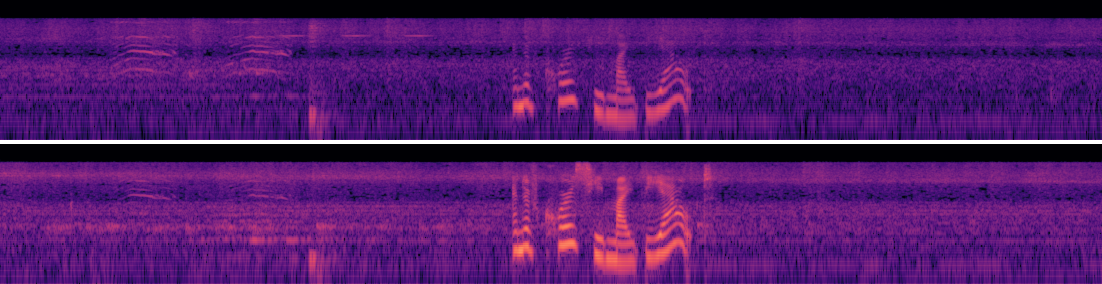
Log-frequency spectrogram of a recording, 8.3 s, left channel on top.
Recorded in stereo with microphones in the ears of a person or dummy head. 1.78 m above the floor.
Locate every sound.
0.8 s a baby crying: 50° left (ahead or behind)
2.3 s a snare drum: 60° left (ahead or behind)
3.8 s a woman speaking: 60° right (ahead or behind)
